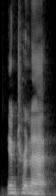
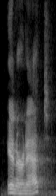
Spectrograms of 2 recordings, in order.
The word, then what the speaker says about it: internet: I'm moving from the N to the rest of the word, skipping the T.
